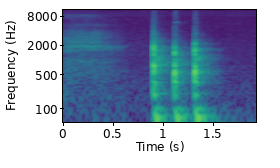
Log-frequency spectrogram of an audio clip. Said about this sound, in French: Je tends l'oreille. Quelqu'un vient de taper trois coups distincts à la porte.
